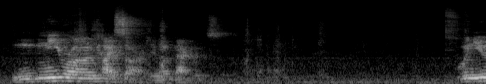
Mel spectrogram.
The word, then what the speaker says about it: Caesar: it I close enough Caesar would be pronounced kaisar kaisar yeah but is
